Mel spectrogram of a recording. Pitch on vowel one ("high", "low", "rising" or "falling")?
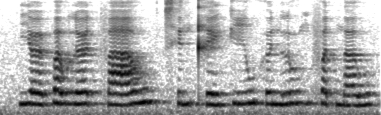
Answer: low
